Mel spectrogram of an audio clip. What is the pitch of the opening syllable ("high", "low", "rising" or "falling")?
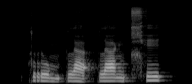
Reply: low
